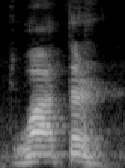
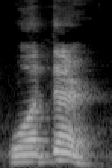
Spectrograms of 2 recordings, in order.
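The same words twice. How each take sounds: First: "water" with an open ah, WAH-ter; wrong pronunciation. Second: "water" with a rounded o and clear T; correct pronunciation. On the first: Teacher mimicking the other country's wrong way, "water" as WAH-ter. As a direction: say "water" with a broad a in the first syllable. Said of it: "which is wrong". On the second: Teacher showing how we pronounce it, correct "water" with clear T. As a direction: say "water" as WOH-ter, crisp T. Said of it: "the right pronunciation is water". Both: Shown as a demonstration.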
